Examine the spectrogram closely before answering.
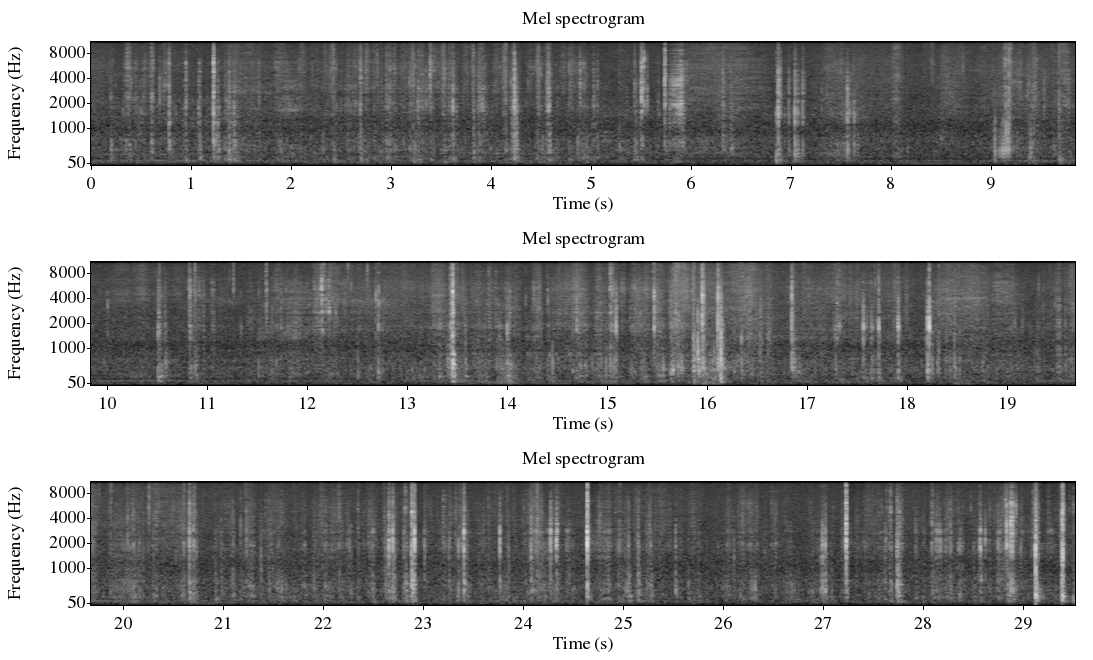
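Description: Irregular clicks, taps and light knocks of a hand tool and plastic parts being worked under a car's dashboard, as small bolts are undone and a part is taken off the heater housing.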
